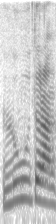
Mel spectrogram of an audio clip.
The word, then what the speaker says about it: lewd: 발음도 음탕한 중에 또 LEWD라는 루드라는 단어가 있어요. 근데 그거는 이제 한국식으로 읽으면 누드가 됩니다.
